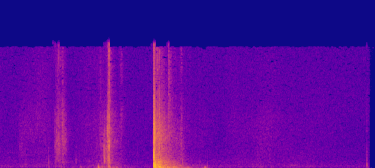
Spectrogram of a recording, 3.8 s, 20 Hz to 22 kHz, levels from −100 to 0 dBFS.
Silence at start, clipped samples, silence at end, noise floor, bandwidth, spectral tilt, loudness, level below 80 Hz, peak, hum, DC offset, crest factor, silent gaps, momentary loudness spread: 1.05 s; under 0.1%; 1.95 s; -66 dBFS; 16.5 kHz; -4 dB/octave; -26 LUFS; -60 dBFS; 0 dBFS; none; under 0.1%; 32 dB; none; 27 LU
